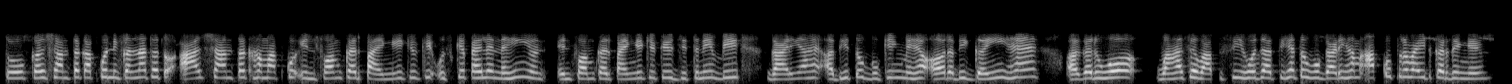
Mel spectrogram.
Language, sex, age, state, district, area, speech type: Hindi, female, 30-45, Uttar Pradesh, Sonbhadra, rural, conversation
